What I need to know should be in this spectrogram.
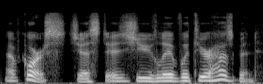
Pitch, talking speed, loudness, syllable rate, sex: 160 Hz, 180 wpm, -17 LUFS, 4.4 syllables/s, male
